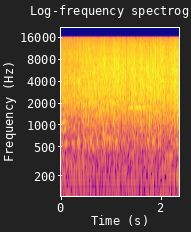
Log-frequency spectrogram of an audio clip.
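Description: Fountain jets of a splash-pad water play area spraying, a steady rush of falling water, with faint voices in the background.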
